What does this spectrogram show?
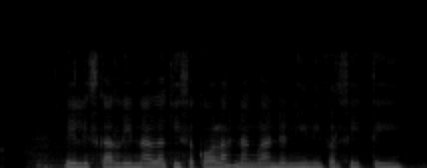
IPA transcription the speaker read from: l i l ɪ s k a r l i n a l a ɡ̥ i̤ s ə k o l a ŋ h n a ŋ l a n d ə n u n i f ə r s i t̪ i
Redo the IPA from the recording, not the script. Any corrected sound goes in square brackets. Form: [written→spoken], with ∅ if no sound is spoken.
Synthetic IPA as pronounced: l i l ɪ s k a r l i n a l a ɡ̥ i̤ s ə k o l a [ŋ→∅] h n a ŋ l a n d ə n u n i f ə r s i t̪ i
